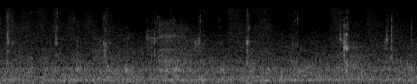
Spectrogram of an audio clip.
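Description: A person chewing food with the mouth closed: soft, wet mouth clicks and smacks at an irregular pace, a few each second.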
